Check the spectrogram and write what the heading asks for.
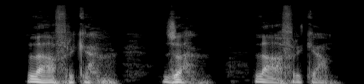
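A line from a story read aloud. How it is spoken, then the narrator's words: Murmuring to himself. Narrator (Italian): mormorò Mirko fra sé e sé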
